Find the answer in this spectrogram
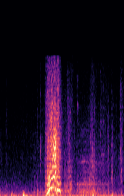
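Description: A suitcase zip pulled quickly once, about a second in, with a short sweep in pitch as the slider runs along the teeth.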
